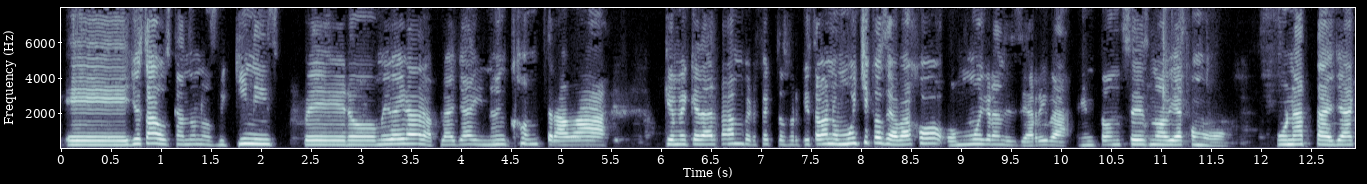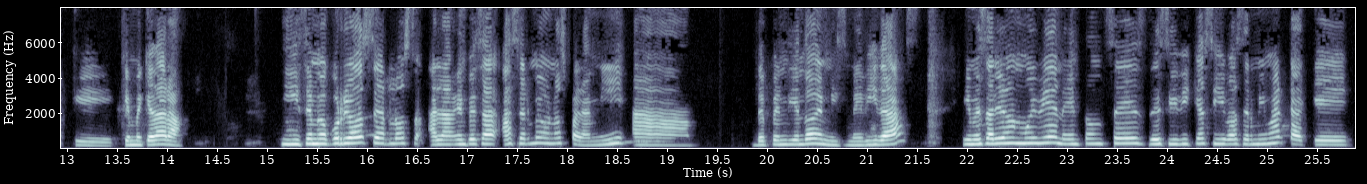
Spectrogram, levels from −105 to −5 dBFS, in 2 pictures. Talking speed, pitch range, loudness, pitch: 170 wpm, 225-275 Hz, -19 LUFS, 245 Hz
